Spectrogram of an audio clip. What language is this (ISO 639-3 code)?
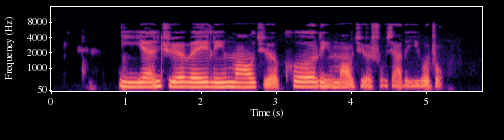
zho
